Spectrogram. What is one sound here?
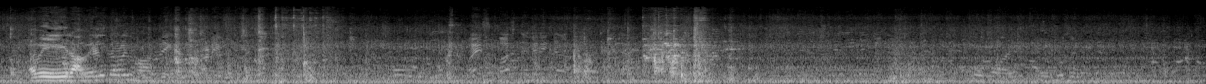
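Broken masonry clatters and crashes as a digger pushes rubble.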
